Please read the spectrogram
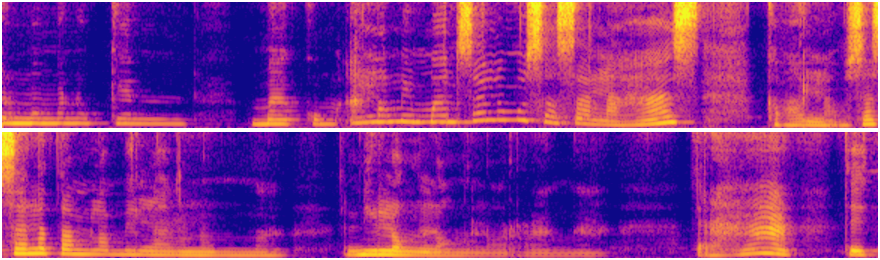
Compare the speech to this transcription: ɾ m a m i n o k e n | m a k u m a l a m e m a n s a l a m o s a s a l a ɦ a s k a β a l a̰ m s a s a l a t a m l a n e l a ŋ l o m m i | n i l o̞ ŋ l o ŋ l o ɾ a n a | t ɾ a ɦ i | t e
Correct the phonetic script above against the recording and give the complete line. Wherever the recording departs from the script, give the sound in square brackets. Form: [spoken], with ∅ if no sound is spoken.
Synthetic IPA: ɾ m a m [a] n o k e n | m a k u m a l a m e m a n s a l a m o s a s a l a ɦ a s k a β a l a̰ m s a s a l a t a m l a [m] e l a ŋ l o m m [a] | n i l o̞ ŋ l o ŋ l o ɾ a [ŋ] a | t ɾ a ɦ [a] | t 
